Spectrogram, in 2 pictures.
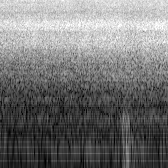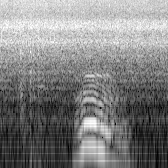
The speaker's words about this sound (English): Oh, that bacon's burning nicely. Oh yes, that is looking beautiful.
